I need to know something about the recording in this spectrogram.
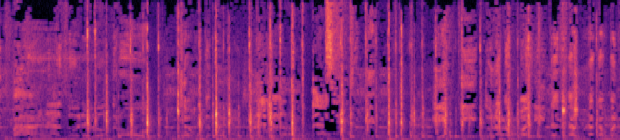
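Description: Computer-keyboard typing sound effect: a quick, irregular run of key clicks. It plays over quiet background music and goes with an on-screen comment-box animation.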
